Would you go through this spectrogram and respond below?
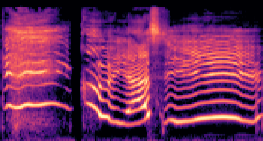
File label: witch lose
